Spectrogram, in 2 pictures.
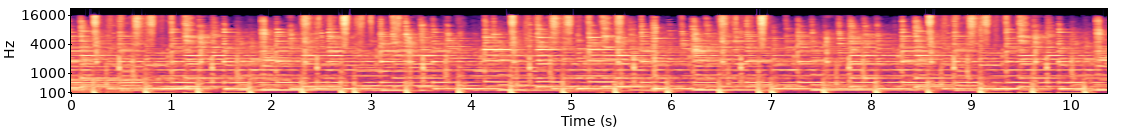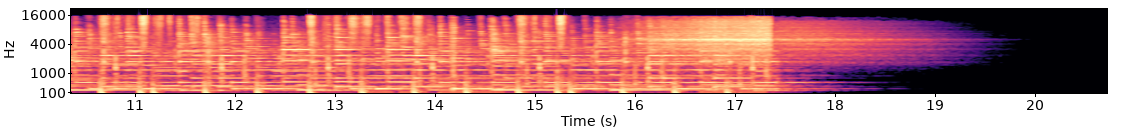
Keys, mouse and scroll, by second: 1.4 alt+click, 2.2 right click, 4.4 z, 5.2 click, 6.2 right click, 7.6 click, 8.8 middle click, 8.8 right click, 10.3 click, 12.2 click, 12.9 right click, 13.8 z, 15.3 click, 16.1-17.1 right drag, 17.3 click, 18.0 right click, 19.4 alt+click, 20.3 ctrl+z.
